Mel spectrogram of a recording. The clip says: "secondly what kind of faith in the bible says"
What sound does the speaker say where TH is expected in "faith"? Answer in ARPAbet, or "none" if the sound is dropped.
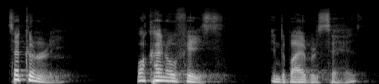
S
